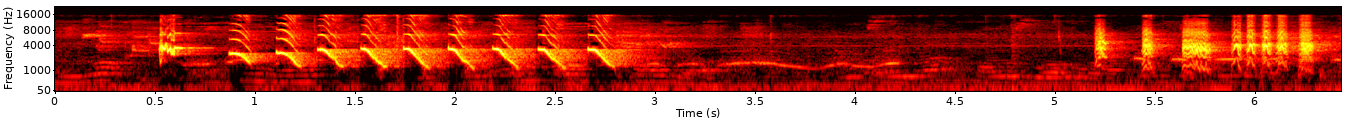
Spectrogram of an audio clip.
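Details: Myna calls used to stir a quiet bird into calling: a fast run of loud, falling, slurred notes, then a soft wavering whistle, and finally a burst of harsh buzzy chatter.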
